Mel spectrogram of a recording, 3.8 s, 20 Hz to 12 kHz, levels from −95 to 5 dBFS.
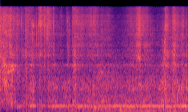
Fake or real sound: fake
